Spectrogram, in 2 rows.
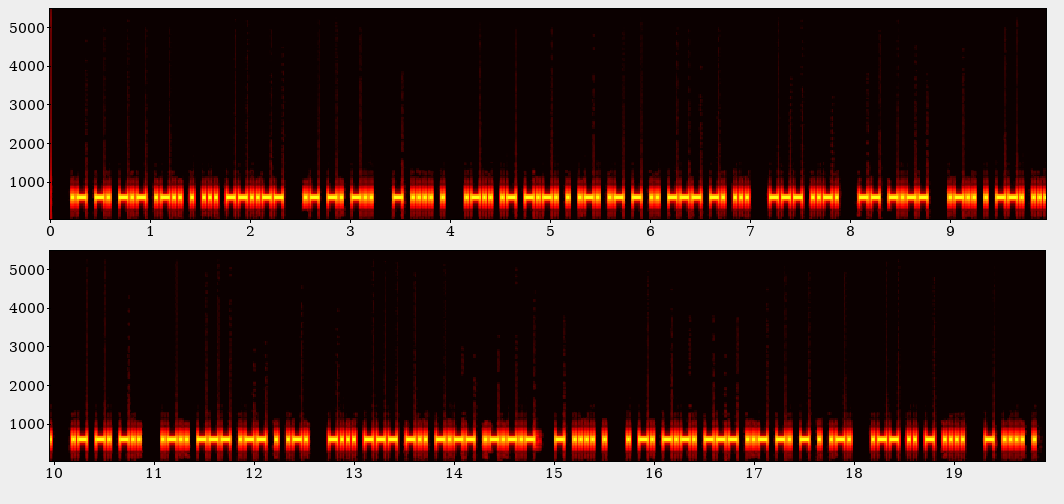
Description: Morse code, heard as a keyed tone, about 40 wpm, 600 Hz. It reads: ANKLES, AND THE LACERATIONS OF MY LEGS AND LOWER BODY. THE ENCOUNTER WITH THE
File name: learning center / tower trouble / tower touble 40wpm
